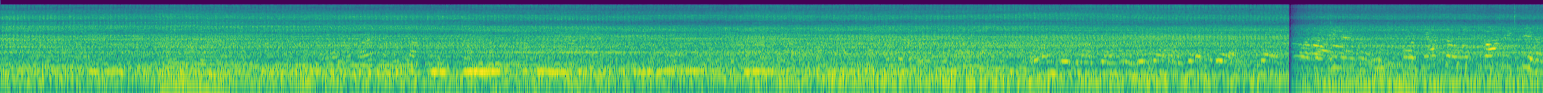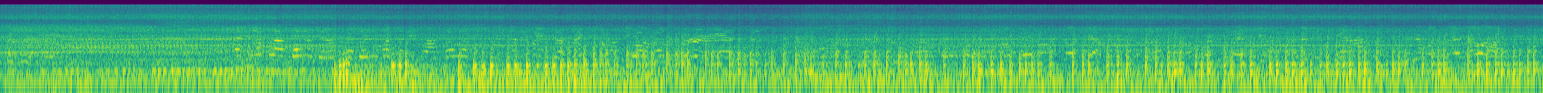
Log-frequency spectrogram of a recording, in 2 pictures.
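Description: Portable petrol generator running at a steady speed, with voices around it. About two-thirds of the way through, a deeper engine rumble joins in.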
